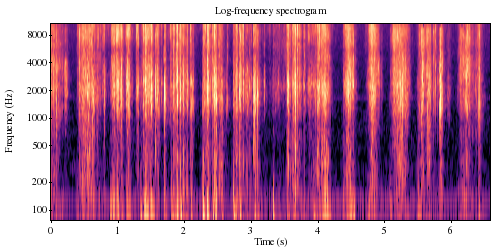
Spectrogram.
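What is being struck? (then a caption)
Two-layer kitchen sponge with abrasive scouring pad. Long nails scratch the green abrasive layer of a rectangular two-layer kitchen sponge with a yellow foam base. The result is a quick, uneven run of rough, crunchy scratching bursts with a bright, hissy texture and short gaps between strokes.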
